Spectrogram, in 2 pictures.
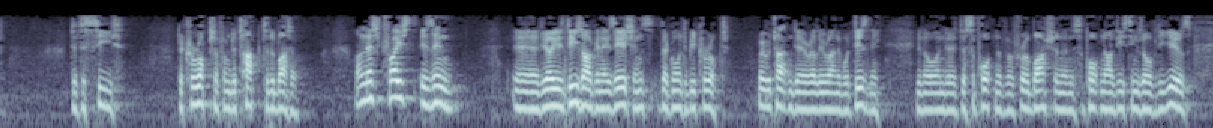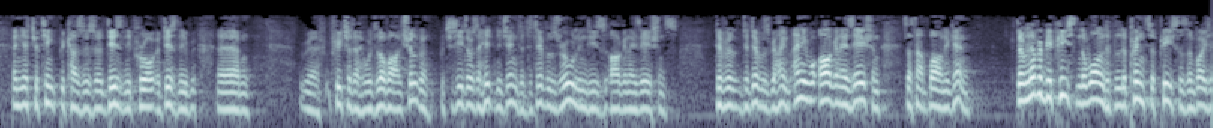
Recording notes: Audio recording of the Sunday morning Bible Teaching. Enniscorthy Christian Fellowship, Enniscorthy, County Wexford, Ireland.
